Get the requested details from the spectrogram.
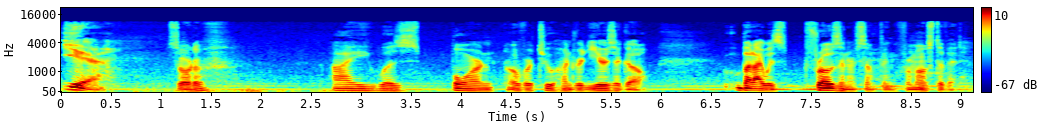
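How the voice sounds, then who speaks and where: A man voicing a father searching for his kidnapped son in video game dialogue, speaking calmly and directly. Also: deep voice, a little slow, noisy background. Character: man who woke after long freeze, searching for his son.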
